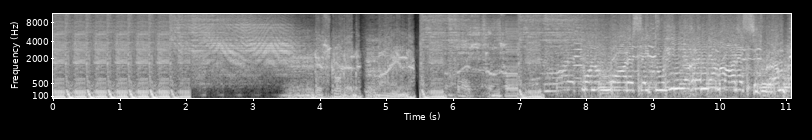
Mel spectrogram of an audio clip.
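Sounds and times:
pounding kick drum: 0:00.0 - 0:02.0
low bass: 0:05.5 - 0:07.4.

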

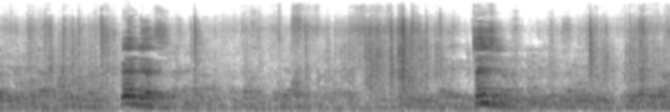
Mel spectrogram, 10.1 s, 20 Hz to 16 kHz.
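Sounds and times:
paper and plastic rustling: 0:00.0 - 0:01.8, 0:02.8 - 0:07.1, 0:08.1 - 0:10.0
murmur of voices: 0:00.0 - 0:10.0.

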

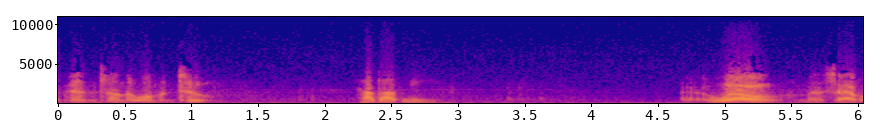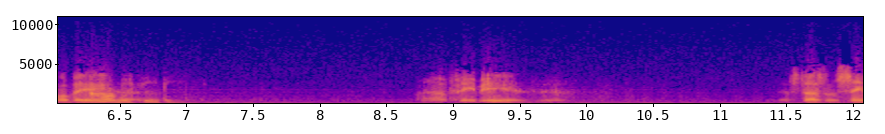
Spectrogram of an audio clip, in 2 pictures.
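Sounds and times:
low hum with hiss: 0:00.0 - 0:12.0
man saying uh: 0:04.7 - 0:06.7.

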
